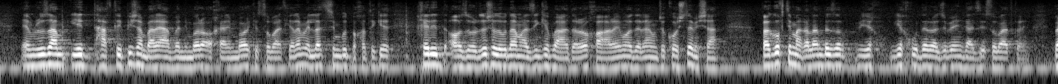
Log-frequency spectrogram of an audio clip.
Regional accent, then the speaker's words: Iran; ولی خب من به عنوان یه ایرانی فقط وظیفه بود داشتم

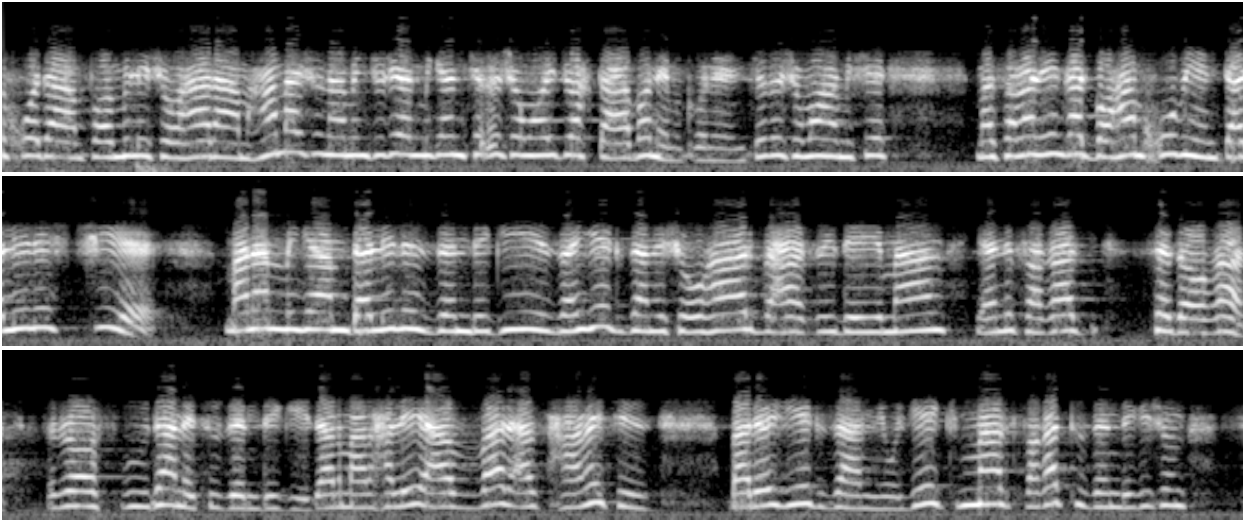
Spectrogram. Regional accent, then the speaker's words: Mashhad, Razavi Khorasan, Iran; من خودم مشهدیم، من بچه مشهدم،

